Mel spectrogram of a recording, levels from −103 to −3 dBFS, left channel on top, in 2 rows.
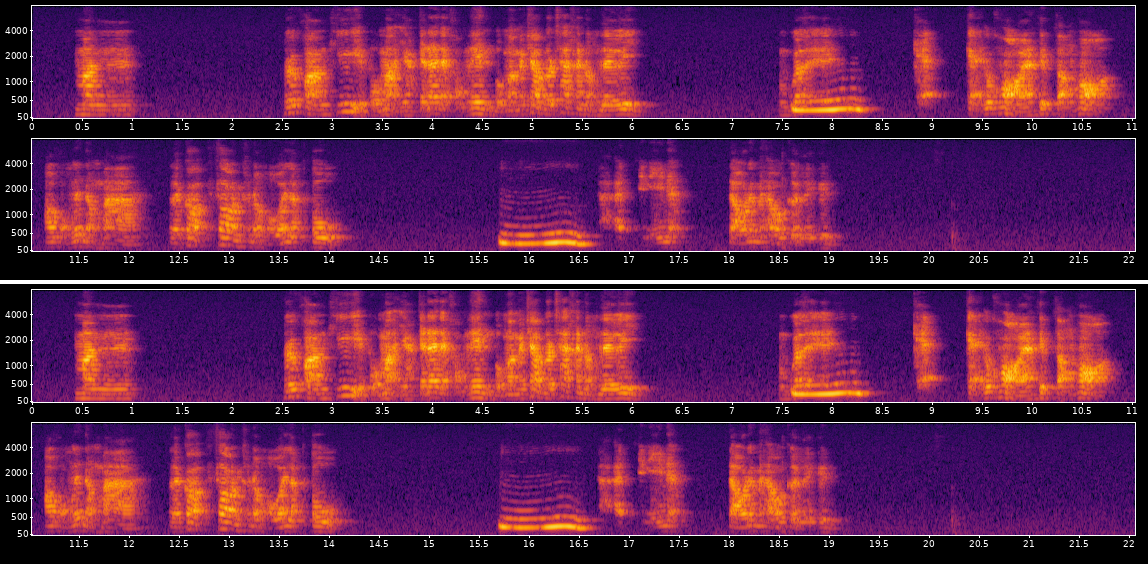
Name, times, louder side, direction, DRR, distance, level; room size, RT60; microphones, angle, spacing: voice 1, 0.4-1.0 2.5-6.1 7.5-8.0 8.8-9.0 9.3-10.8 11.2-12.1 12.4-14.1 16.7-17.5 18.0-19.0, right 2 dB, 40° right, -1 dB, 0.8 m, -24 dB
voice 2, 7.6-8.3 15.7-16.6, equal, 10° left, -3 dB, 1.1 m, -21 dB
3.1 x 2.7 x 2.6 m, 0.31 s
head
